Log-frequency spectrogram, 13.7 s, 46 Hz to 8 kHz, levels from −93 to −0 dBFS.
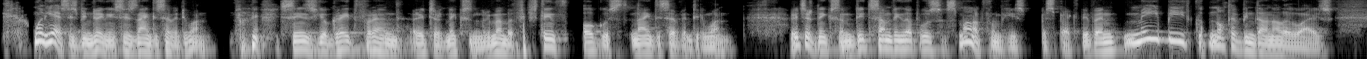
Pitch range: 80-110 Hz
